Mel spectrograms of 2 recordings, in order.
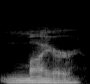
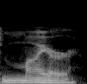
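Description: The two takes are said the same way.

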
